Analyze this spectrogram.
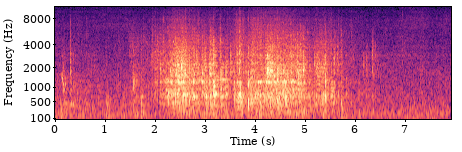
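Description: Coal clattering down a hopper chute into a steam locomotive's bunker: a dense rattle of lumps that starts about two seconds in and dies away after about five and a half seconds.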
